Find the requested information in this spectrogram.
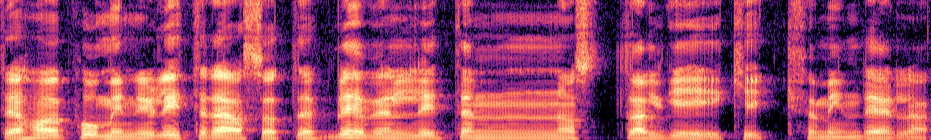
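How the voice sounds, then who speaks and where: The recording is very clean, with a silent background. A man with a plain, everyday voice talks at a moderate pace. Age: 50s. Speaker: host's father. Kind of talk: casual chat.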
